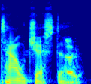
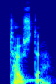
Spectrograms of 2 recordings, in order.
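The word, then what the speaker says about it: Towcester: know north of England towchester toaster toaster toaster it's spelled tester to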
